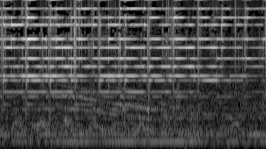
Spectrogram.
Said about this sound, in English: Magic bell.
